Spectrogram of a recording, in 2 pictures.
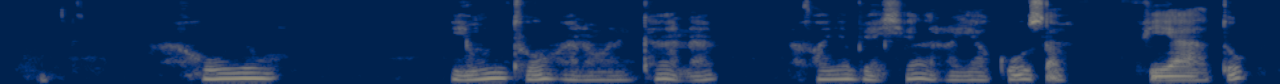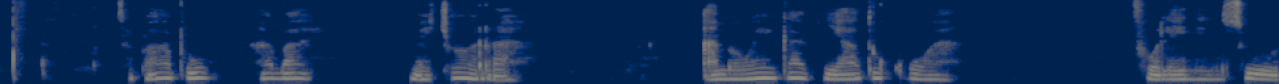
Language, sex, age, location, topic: Swahili, male, 18-24, Nakuru, finance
